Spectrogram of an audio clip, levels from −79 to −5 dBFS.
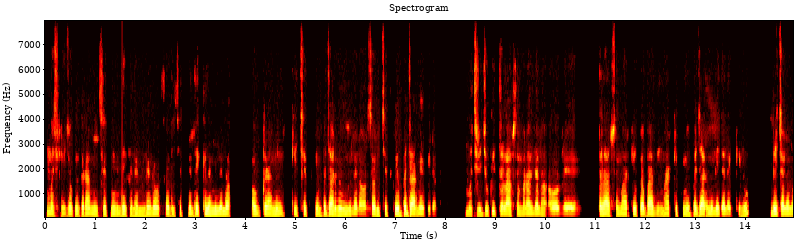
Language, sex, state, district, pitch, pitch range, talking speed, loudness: Bhojpuri, male, Bihar, Saran, 120 Hz, 115-135 Hz, 215 wpm, -19 LUFS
